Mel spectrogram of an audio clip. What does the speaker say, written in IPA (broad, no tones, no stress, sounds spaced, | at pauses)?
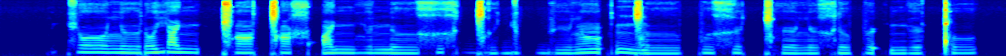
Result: c oː l ɯ ɾ o j ɑ ɲ ǁ ɑ ǀ ɑ x ʔ ɑ ɲ ʎ o n ɯː x ɯ x ɡ͡ǀ ɯ ɟ u p b y l õː ʔ ŋ͡ǀ ɯː p ɯ x ø ǀʰ ø l ø x ɾ ɯ p ø ʔ ɲ ø ǃ u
